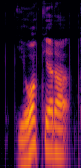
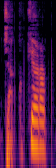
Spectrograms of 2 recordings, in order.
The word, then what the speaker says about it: 弱キャラ: 続きましてはですね、弱キャラ友崎くんセカンドステージ。これ弱キャラって読むらしいんですけど、まあ、どちでもいいや。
